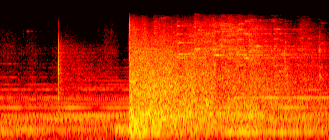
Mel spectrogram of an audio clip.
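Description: A wall mirror smashing about a second in: a sudden crash of breaking glass that trails off as the shards fall and settle.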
